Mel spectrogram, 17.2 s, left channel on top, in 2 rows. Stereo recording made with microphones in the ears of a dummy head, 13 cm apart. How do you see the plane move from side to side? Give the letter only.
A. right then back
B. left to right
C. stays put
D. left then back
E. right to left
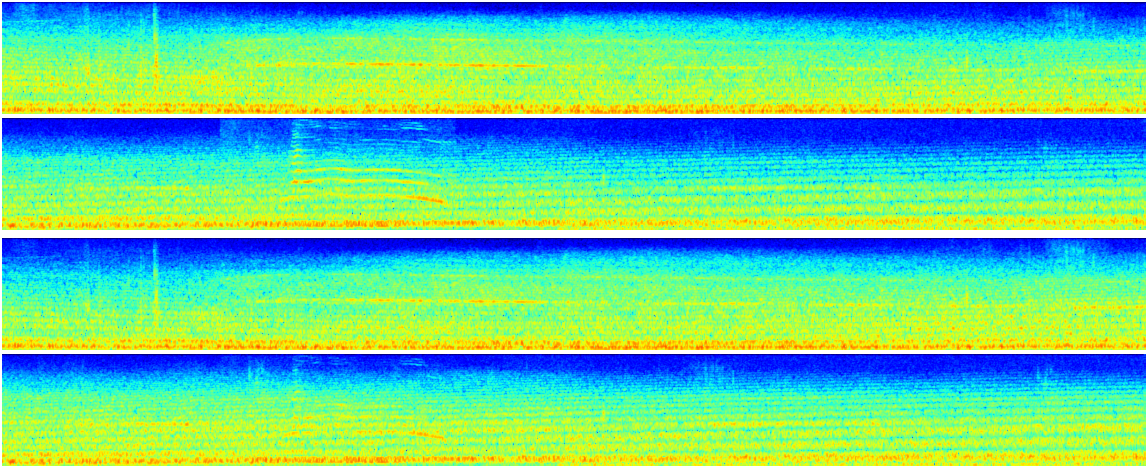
B.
